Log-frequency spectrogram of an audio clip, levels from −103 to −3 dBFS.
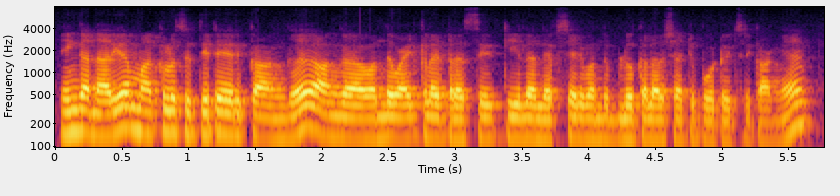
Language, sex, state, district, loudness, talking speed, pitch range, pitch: Tamil, male, Tamil Nadu, Chennai, -14 LUFS, 195 wpm, 120-145 Hz, 125 Hz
